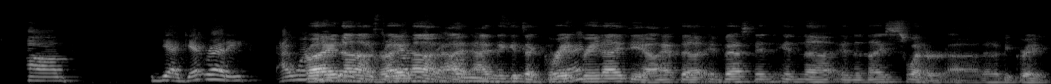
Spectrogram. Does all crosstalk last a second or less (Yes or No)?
No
